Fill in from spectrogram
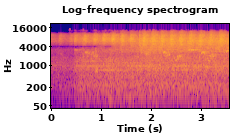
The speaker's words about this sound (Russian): И если не обратишь внимание, просто думаешь, правда, это, наверное, поют какие-то птицы. Но на самом деле это цикада.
